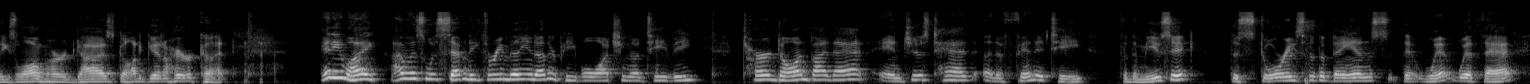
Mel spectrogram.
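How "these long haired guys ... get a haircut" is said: low complaining mumble muttered under the breath. Recalling a dad's reaction to long-haired bands on tv, imitating dad mumbling under breath. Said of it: "my dad mumbling under his breath".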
